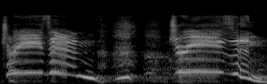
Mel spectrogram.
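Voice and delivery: very high-pitched witch voice with swooping pitch. Telling the story of the new king, the speaker voices Athaliah's wicked witch voice. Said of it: "You got to have the wicked witch voice".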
